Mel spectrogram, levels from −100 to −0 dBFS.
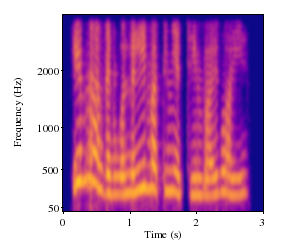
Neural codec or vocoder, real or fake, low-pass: codec, 16 kHz in and 24 kHz out, 0.6 kbps, FireRedTTS-2 codec; fake; 3.6 kHz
